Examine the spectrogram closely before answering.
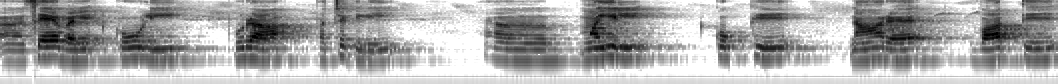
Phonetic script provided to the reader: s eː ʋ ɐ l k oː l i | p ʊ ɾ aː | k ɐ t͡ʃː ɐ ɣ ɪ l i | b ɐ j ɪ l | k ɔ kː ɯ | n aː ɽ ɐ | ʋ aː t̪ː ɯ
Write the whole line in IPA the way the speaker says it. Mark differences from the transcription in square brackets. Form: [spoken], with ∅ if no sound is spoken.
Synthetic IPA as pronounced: s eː ʋ ɐ l k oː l i | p ʊ ɾ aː | [p] ɐ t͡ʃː ɐ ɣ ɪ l i | [m] ɐ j ɪ l | k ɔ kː ɯ | n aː [ɾ] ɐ | ʋ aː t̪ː ɯ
